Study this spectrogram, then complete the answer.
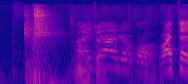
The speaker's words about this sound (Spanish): Ah, ¿por qué tengo que cerrar yo la puerta, loco?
